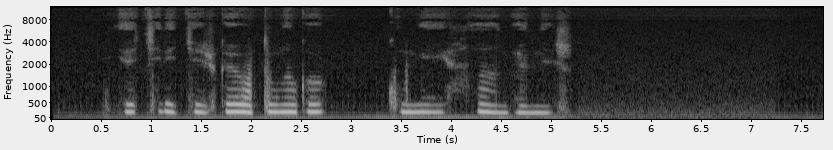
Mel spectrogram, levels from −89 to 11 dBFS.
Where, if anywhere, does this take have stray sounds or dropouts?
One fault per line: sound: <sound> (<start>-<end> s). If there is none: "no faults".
no faults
